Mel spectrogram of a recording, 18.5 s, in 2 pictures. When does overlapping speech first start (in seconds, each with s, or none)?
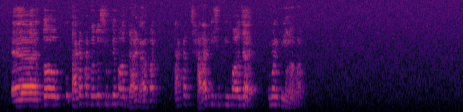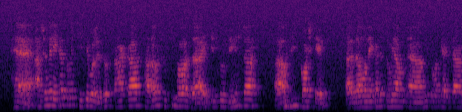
none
